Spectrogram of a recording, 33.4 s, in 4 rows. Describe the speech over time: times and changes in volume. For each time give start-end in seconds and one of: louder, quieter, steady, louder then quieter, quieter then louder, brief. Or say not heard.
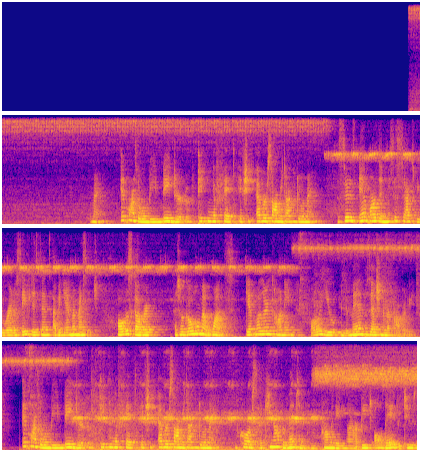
10.1-33.3 steady.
